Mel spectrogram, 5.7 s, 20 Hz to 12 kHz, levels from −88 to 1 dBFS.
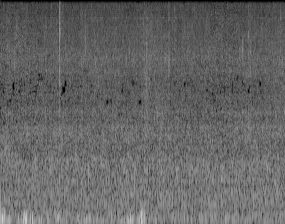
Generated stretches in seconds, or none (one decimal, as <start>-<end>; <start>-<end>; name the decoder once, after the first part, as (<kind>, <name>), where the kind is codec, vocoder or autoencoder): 0.8-4.2 (vocoder, Vocos); 4.7-5.7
